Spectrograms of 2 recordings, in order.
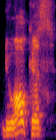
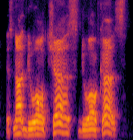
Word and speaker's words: Dualchas: We got Tomatin Dualchas. It's a hard C. It's not Dualchas.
